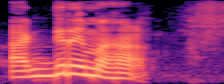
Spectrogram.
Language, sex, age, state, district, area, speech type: Sanskrit, male, 18-30, Kerala, Palakkad, urban, read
